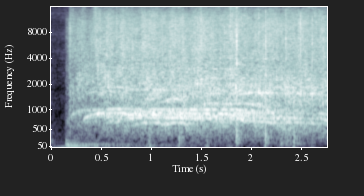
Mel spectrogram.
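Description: A crowd breaks into steady, dense applause that starts abruptly and holds at full strength throughout.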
